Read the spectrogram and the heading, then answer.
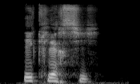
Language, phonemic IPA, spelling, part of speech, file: French, /e.klɛʁ.si/, éclaircies, verb, LL-Q150 (fra)-éclaircies.wav
- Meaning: feminine plural of éclairci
